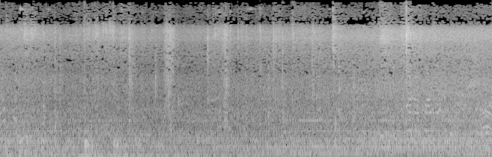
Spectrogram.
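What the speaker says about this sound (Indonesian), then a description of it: "Ini kereta Sri Tanjung ke Banyuwangi, Ketapang namanya sekarang." Sri Tanjung passenger train bound for Banyuwangi, heard as a steady broadband rumble of rolling carriages with faint clicks, continuous and fairly loud for the whole stretch, with voices murmuring underneath.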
